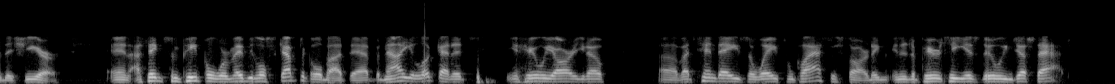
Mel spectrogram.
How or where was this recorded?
phone line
